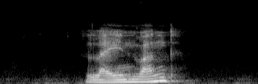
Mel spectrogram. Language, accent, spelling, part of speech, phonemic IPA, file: German, Austria, Leinwand, noun, /ˈlaɪ̯nvant/, De-at-Leinwand.ogg
- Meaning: 1. fabric, linen, canvas 2. canvas 3. screen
